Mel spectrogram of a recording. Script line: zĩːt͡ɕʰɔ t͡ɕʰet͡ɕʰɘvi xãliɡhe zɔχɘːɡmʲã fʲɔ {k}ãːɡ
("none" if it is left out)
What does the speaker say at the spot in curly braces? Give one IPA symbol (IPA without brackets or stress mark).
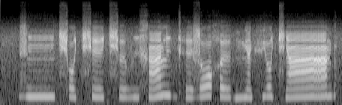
t͡ɕ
